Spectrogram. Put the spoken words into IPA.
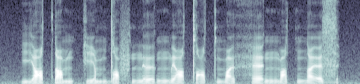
j ɛ tˤ ɾ i m k i m dˤ ə˞ f n ɘ ŋ͡m e tˤ ɛ tˤ m ɘ h ɛ ŋ͡m e tˤ n ɛ z

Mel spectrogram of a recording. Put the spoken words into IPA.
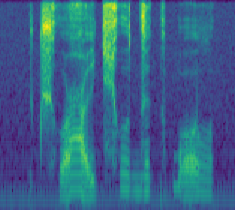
t͡ʃʰ o̰ ʕ ḛ t͡ɕʰ o d ɛ k ɓ ɔ̰ l

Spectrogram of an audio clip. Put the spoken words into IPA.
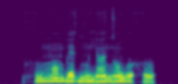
h u˧ m ɔ̃˦ b ɛ˧ ɡ ũ˨ j ã˨˦ d ɔ̃˦ w o˦˨ h o˨

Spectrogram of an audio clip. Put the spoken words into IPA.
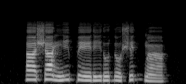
a˧ ʃ a˦˨ ŋ i˧ p eː˨ ɾ i˨ ɾ u˨ ɗ o˨ ʃ e˦ ɡ͡b ã˨

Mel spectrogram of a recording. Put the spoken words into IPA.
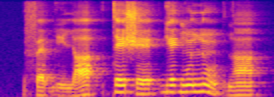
f ɛ˨ b i˨ j a˨˦ | t e˦ ʃ e˧ | ɡ e˦ ɡ ũ˦ n ũ˦˨ | d ã˧

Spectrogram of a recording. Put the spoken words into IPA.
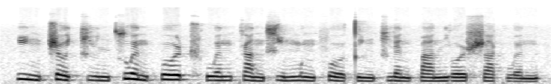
i˥˨ ŋ ʈ͡ʂ ɤ˥˨ t͡ɕ y˨˩ n t͡s w ə˥˨ n p o˦ ʊ̯ ʈ͡ʂʰ w ə˦ n k a˥˨ n ɕ i˥˨ m ʊ˥˨ ŋ f o˥˨ ʊ̯ t̪ i˨˩ ŋ t͡ɕ ɥ ɛ˥˨ n p ä˦ n̪ j o˦ ʊ̯ ʂ ä˦ k w ə˨˩ n

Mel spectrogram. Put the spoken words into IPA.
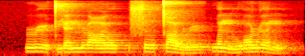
ɻ ɻ̩˥˩ t̪ j ɛ˥ n ɻ ɑ˥ ʊ̯ | s ɹ̩˥ t̪ ɑ˥˩ ʊ̯ ɻ ɻ̩˧˥ p w ə˥˩ n l w ɔ˥ ɻ ə˥˩ n

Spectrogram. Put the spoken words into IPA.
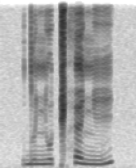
d ʊ ɲ ʊ ǁʰ ɛ ɲ i

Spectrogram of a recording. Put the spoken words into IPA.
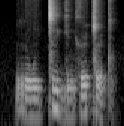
r u w i ǀ i ɡʲ e n x ø ǀ ø t

